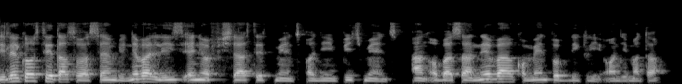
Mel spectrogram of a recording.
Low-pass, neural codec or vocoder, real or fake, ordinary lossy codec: 7.2 kHz; none; real; none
